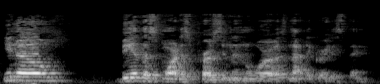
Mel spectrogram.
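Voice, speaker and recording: A man preaching a conversational sermon, reading scripture slowly and with emphasis. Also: medium pitch, very animated, vocal fry, dark tone, a little hiss or hum. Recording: echoey room from far off.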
